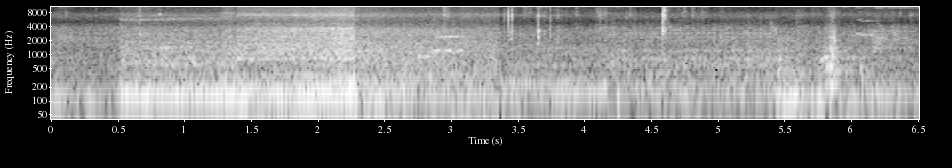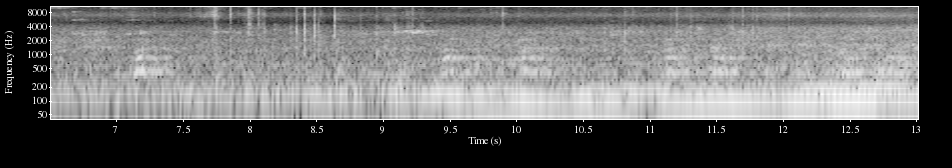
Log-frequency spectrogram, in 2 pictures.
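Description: A motor vehicle engine running, coming in strongly again in the last few seconds with its pitch rising, with scattered small clicks of a plastic wiring connector and its terminals being handled.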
